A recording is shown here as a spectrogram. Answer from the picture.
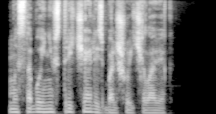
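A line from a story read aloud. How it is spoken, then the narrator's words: Calm. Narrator (Russian): спокойно ответила Ния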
